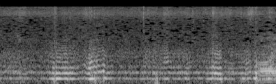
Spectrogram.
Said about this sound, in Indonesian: Oh ya tawon kesurupan.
